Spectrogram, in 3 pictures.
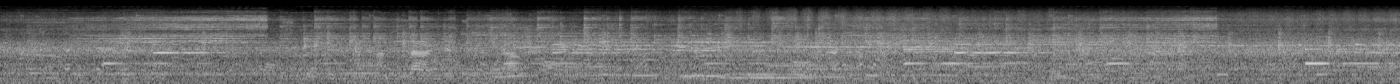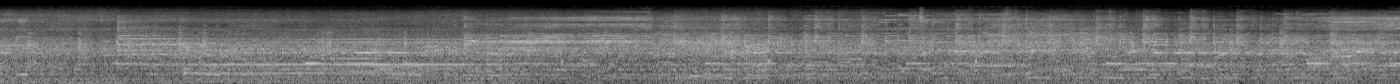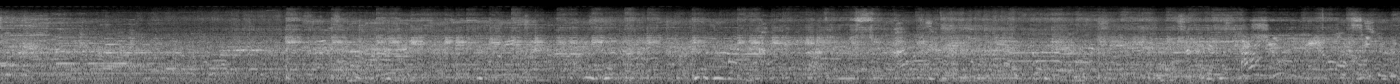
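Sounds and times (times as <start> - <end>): amplified voices: 0.0 - 42.0
crowd murmur: 0.0 - 42.0
passing traffic: 0.0 - 42.0
music from speakers: 1.0 - 42.0.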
